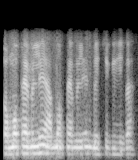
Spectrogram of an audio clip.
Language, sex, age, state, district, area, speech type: Odia, male, 45-60, Odisha, Koraput, urban, conversation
